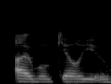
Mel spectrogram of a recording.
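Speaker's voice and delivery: deep voice.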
